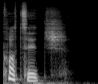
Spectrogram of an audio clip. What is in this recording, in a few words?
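"cottage" British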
